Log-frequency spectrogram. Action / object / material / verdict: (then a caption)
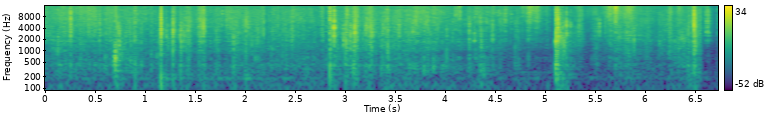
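scrape / dyed magnesium carbonate gym chalk block and powder / gym chalk / none. Fingertips crumble loose blue-dyed magnesium carbonate gym chalk powder in a plastic bin, then both hands squeeze and snap a small solid blue chalk block in two. A steady, dry crackling and crinkling runs throughout, broken by several sharp, bright snaps that die away quickly.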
